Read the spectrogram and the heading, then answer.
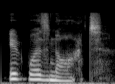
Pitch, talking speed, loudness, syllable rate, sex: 210 Hz, 155 wpm, -17 LUFS, 3.4 syllables/s, female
